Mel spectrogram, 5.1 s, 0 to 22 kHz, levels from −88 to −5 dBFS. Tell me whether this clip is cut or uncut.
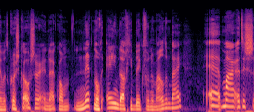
uncut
